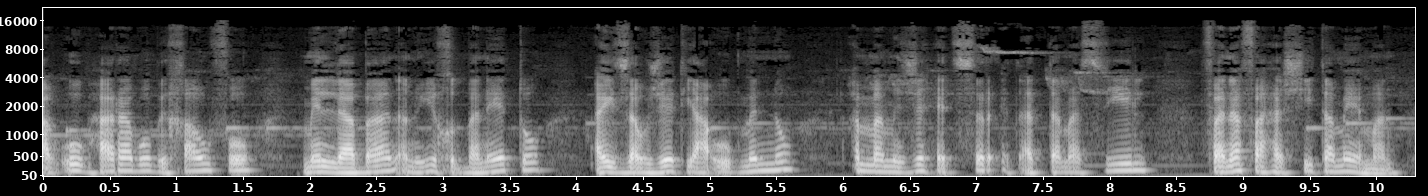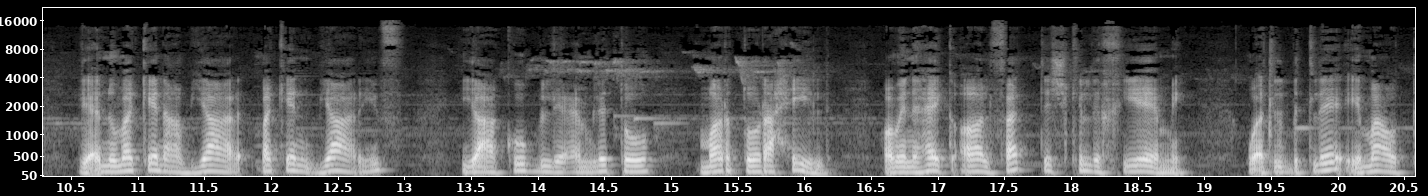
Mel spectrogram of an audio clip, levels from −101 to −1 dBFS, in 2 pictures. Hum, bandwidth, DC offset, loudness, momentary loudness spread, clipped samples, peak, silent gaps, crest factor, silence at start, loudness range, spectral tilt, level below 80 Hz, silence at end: none; 15 kHz; under 0.1%; -19 LUFS; 10 LU; under 0.1%; 0 dBFS; none; 18 dB; 0 s; 2 LU; -7 dB/octave; -50 dBFS; 0.1 s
